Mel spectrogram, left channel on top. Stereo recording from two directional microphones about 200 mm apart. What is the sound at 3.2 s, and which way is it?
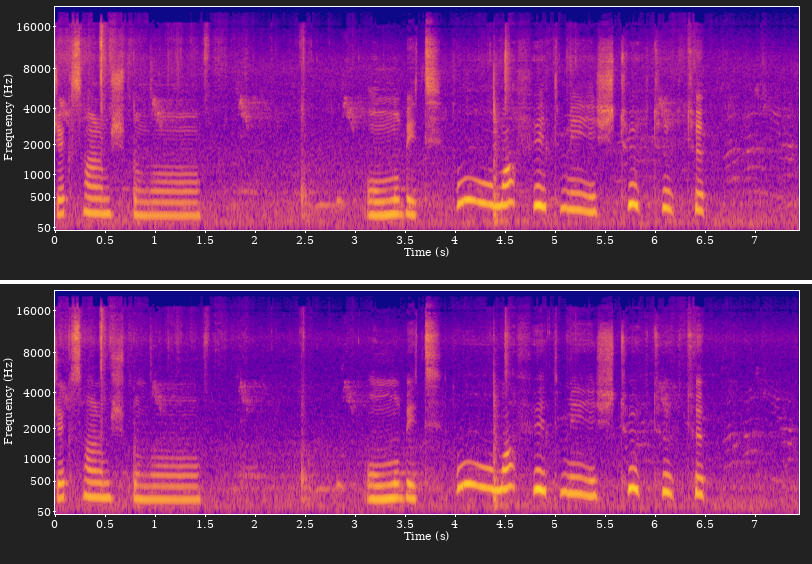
Speech, 20° right (ahead or behind).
